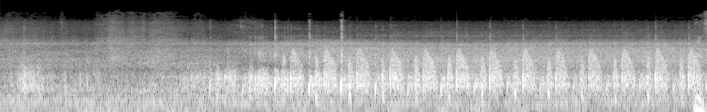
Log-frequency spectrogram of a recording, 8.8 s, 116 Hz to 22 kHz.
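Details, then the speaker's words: Wife at 17 weeks pregnant, home handheld Doppler with gel pressed hard on the abdomen, hard to locate, rapid regular whooshing pulses about 145 per minute: fetal heartbeat. "it's hard to find but once we find it we're good"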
